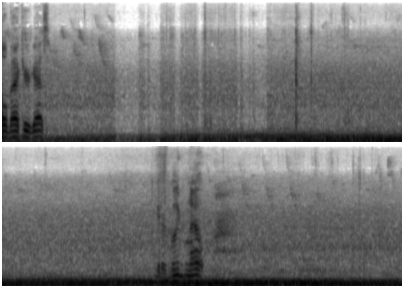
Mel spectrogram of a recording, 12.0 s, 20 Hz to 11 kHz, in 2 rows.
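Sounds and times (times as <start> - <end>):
low microphone rumble: 1.0 - 12.0.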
